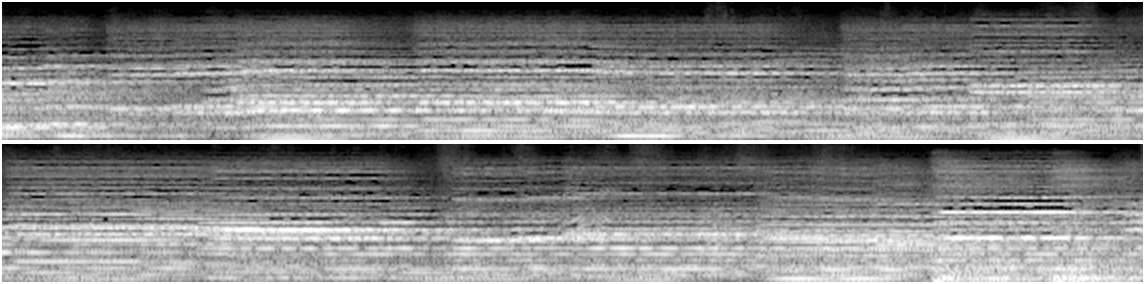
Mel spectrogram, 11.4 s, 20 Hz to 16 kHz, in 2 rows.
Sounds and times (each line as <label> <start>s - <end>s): Philharmonic Organ 0.0s - 11.4s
